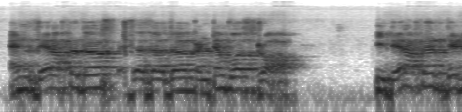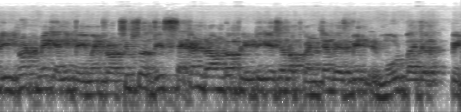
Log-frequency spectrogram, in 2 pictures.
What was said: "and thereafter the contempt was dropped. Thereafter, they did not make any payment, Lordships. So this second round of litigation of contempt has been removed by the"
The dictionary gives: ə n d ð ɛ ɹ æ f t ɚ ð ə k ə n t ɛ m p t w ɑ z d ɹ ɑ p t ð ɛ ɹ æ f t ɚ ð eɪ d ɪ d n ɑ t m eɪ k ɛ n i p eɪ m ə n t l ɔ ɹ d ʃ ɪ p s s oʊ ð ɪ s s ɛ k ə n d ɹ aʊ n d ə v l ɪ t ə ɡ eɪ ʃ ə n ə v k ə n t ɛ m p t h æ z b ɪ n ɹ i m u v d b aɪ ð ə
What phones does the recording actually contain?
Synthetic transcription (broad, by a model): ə n d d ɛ ɹ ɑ f t ɚ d ə k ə n t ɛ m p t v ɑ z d ɹ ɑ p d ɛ ɹ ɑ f t ɚ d eɪ d ɪ d n ɑ t m eɪ k ɛ n i p eɪ m ə n t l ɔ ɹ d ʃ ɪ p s s oʊ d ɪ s s ɛ k ə n d ɹ aʊ n d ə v l ɪ t ə ɡ eɪ ʃ ə n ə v k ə n t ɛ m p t h æ z b ɪ n ɹ i m u v d b aɪ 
